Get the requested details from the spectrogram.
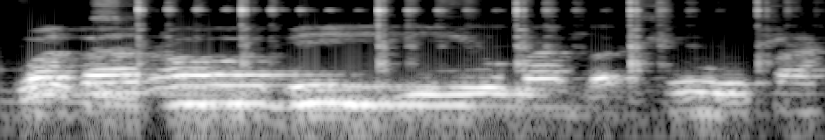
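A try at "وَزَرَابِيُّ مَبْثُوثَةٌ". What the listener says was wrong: Oke, ketika bi itu tidak perlu ditahan, cukup ditekan saja. Wazarabiyyu mabthusah.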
